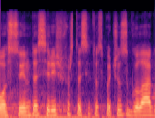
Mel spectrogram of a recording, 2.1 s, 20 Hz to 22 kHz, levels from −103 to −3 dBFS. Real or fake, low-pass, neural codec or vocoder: real; 14.4 kHz; none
